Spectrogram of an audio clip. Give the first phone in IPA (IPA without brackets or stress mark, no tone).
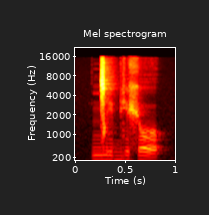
ŋ͡ǀ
